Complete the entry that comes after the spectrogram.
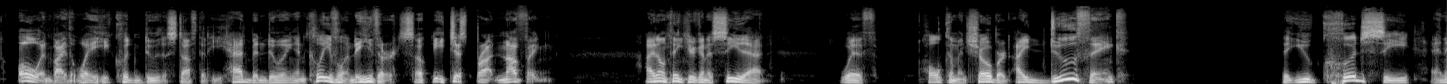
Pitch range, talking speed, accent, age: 95-135 Hz, 180 wpm, American, 40-59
